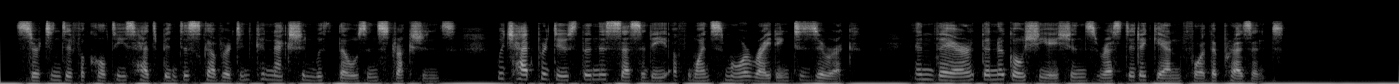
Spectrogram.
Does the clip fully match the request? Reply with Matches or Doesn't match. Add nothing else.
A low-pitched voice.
Doesn't match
